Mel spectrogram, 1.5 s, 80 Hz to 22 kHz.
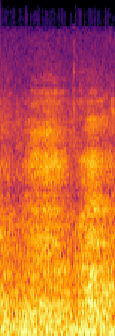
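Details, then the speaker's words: House A/C unit indoor evaporator blower after repair of fan not running, thermostat set to cool at 72 from 78: steady, even, powerful rushing of air, no rattle, scrape or hum; normal blower airflow. "And it sounds powerful now. Yeah. All right, let's go and let's check the AC, see how it's doing. Okay, we still got good airflow."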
